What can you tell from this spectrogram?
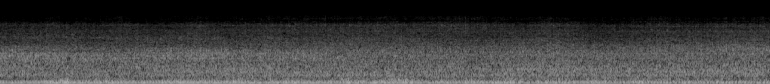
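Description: A truck engine running steadily under load, a constant low drone with no sharp knocks or pauses.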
